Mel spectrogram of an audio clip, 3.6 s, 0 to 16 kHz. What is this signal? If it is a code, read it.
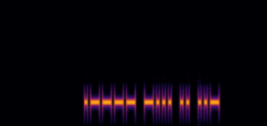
Morse code, heard as a keyed tone, about 30 wpm, 700 Hz. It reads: 1BIU
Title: Four Challenging Letter-Number Combinations 30wpm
